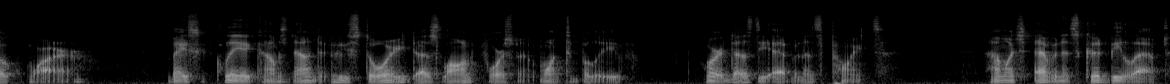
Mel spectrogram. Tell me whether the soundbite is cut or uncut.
uncut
